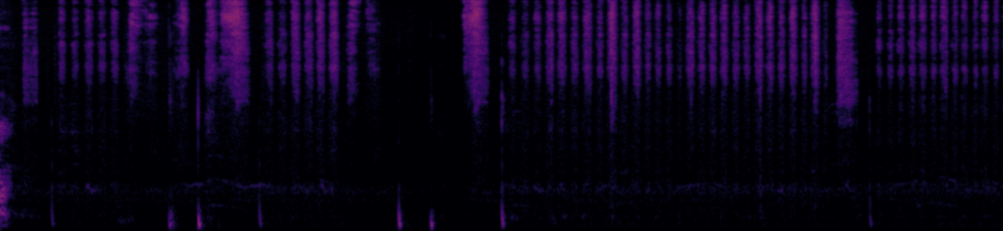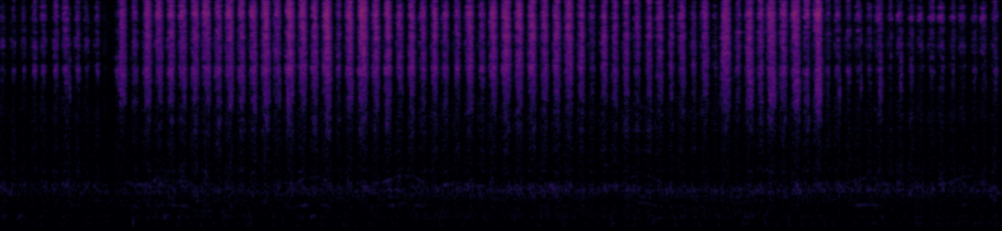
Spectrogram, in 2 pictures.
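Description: Faint stylus strokes rubbing on an iPad screen as shading is laid in, with a few light taps in the first seconds. After that come quick, even back-and-forth strokes, several a second, through most of the second half.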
